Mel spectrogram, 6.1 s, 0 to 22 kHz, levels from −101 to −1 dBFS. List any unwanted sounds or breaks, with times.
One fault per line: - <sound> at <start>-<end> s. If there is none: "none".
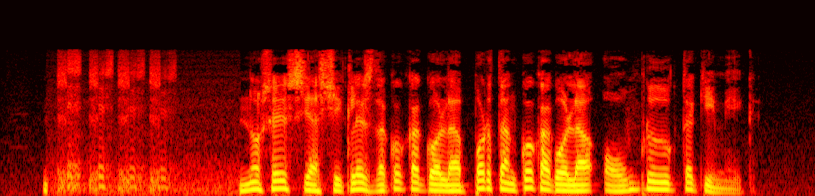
- laugh at 0.4-1.3 s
